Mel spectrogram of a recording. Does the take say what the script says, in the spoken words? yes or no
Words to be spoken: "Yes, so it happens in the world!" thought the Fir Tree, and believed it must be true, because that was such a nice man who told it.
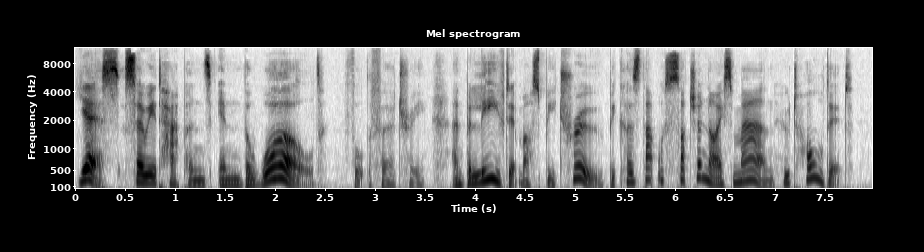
yes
